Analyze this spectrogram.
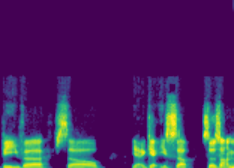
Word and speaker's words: Belvoir: It is, I believe, Beaver Castle, which is spelt Belvoir. I think it's because no one in the local area wanted it to sound French, so they went with Beaver.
